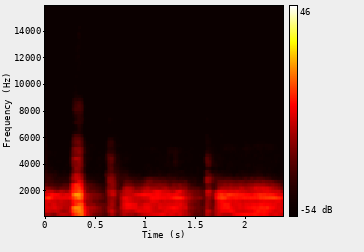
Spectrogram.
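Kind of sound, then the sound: bird, raven cawing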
